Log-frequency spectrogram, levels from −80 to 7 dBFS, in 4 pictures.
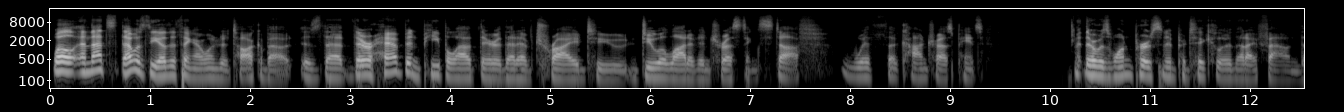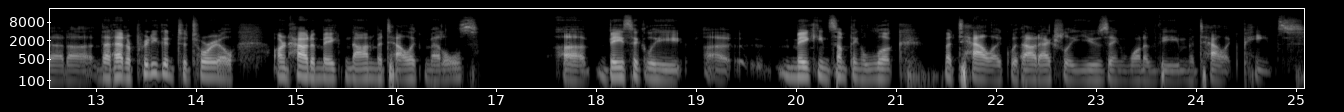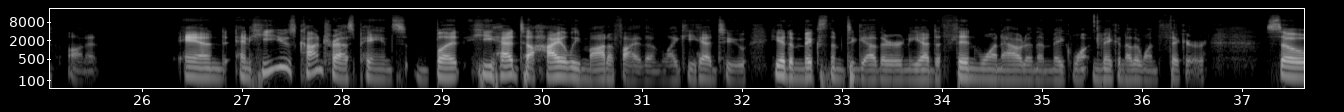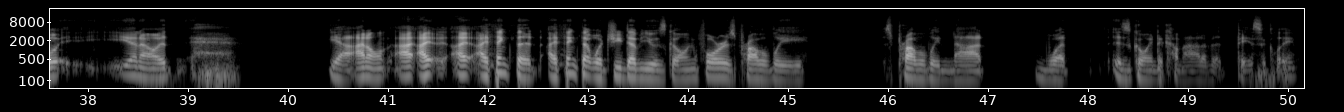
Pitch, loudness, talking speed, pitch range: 130 Hz, -28 LUFS, 175 wpm, 115-145 Hz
